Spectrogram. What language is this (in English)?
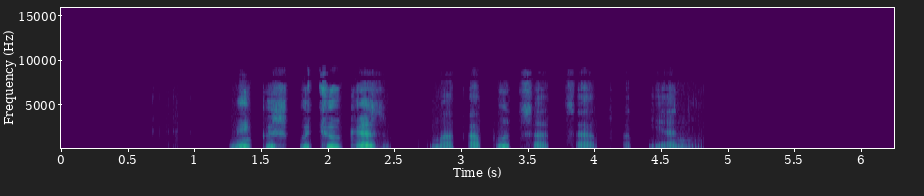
Santiago del Estero Quichua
